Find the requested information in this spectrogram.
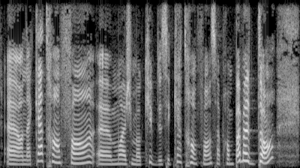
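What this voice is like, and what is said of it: English accent speaking French. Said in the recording (French): “Je suis anglaise, si jamais vous entendez l'accent, c'est pour ça.”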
